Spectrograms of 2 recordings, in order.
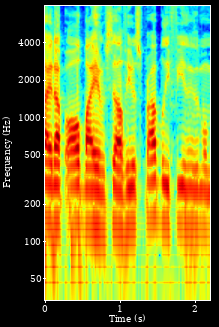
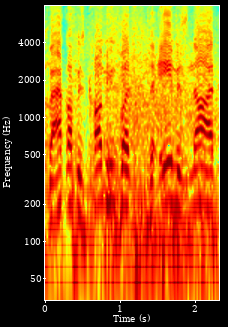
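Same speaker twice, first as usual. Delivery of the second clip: excited; 5 semitones higher, 5 dB louder than usual. Real, not acted. Caster calls out the final fight.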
